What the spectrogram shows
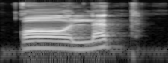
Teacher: यहाँ पे मद्दे से बिल अलिफ भी है और क़ौफ पुर भी है, तो अलिफ भी पुर हो जाएगा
